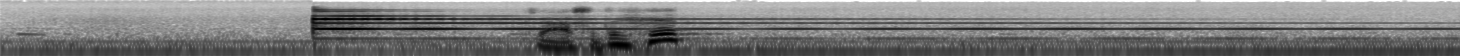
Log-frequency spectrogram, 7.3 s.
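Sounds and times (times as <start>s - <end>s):
meditation bell struck: 1.6s - 7.3s
speech: 2.7s - 3.6s.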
